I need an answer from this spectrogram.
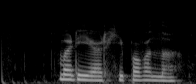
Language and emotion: Russian, neutral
